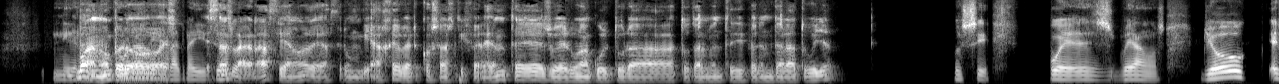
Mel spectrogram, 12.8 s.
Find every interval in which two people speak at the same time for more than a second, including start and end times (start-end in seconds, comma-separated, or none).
0.6-2.4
